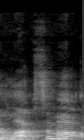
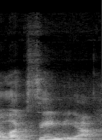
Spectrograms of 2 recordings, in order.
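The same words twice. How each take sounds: First: Luxema, three syllables ending in -ma; first pronunciation. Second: Luxemia, ending in "mee-uh"; alternative pronunciation. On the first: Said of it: "not a hundred percent sure how to pronounce it". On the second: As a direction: say Luxemia with an extra syllable, -mi-a. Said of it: "I've heard it pronounced both ways". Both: Shown as a demonstration.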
